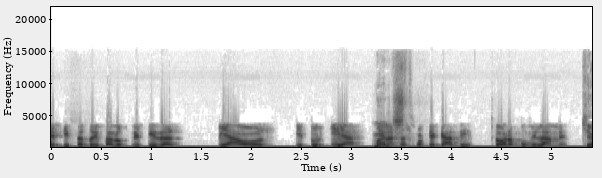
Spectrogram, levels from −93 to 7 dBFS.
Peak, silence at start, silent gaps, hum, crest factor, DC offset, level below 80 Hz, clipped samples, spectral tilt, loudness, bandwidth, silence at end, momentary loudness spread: -6 dBFS; 0 s; none; none; 14 dB; 5%; -60 dBFS; under 0.1%; -4.5 dB/octave; -20 LUFS; 15.5 kHz; 0 s; 6 LU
